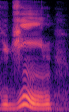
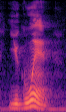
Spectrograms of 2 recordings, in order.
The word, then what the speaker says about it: Egwene: They're not watching, but there's like a, a ceremony going on with someone that you pronounced in the books as Eugene, but their actual name that they pronounce it in the show as Egwene,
